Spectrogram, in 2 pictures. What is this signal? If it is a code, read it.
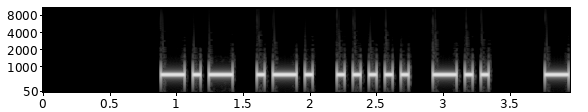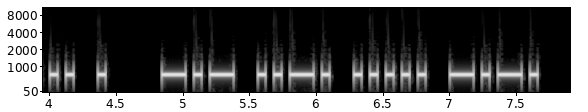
Morse code, heard as a keyed tone, about 21 wpm, 700 Hz. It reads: KR5D DE KF5C
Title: USA Callsign DE Callsign - 4 Characters - 20wpm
